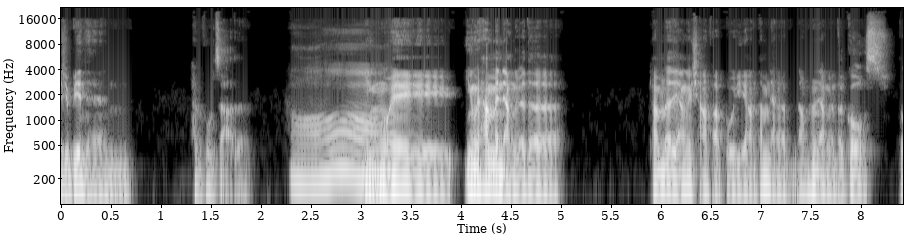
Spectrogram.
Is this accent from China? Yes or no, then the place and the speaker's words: no; United States; Chinese is a second language; 我们美国人也是会说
